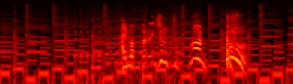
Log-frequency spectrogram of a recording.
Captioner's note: nervous cries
